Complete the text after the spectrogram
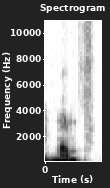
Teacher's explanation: Sometimes the THs becomes F.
